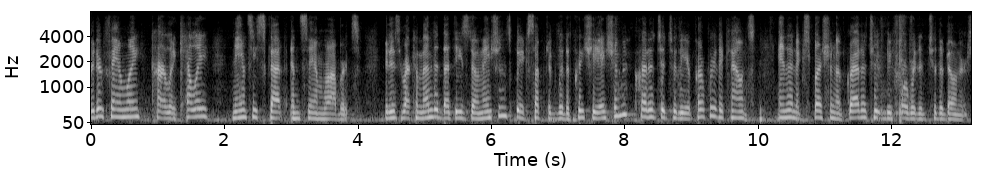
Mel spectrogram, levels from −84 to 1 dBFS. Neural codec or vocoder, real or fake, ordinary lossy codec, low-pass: codec, 44.1 kHz, 2.6 kbps, SNAC; fake; Opus, 24 kbps; 7.2 kHz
